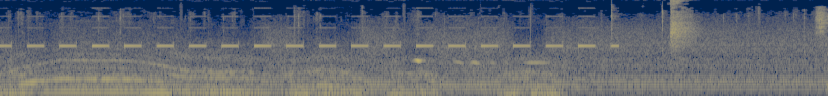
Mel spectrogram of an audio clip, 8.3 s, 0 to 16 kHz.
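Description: A Gillig Phantom bus engine in the Omsi 2 driving game, a deep steady diesel rumble that rises and falls in pitch several times before settling into a low idle, with faint repeating beeps overhead.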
